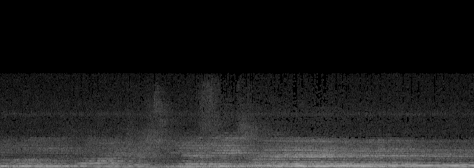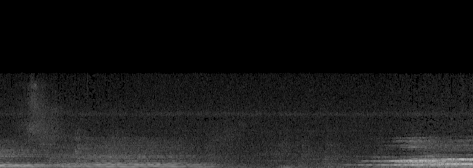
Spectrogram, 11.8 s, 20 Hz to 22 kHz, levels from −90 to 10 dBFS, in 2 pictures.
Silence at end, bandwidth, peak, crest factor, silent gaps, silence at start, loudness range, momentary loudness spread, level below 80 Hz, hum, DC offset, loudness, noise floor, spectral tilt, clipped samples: 0 s; 13 kHz; -14 dBFS; 22 dB; none; 0 s; 13 LU; 23 LU; -68 dBFS; none; under 0.1%; -35 LUFS; -59 dBFS; -5 dB/octave; under 0.1%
